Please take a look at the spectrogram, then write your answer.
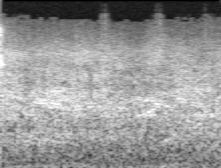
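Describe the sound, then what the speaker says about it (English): Crows cawing in the Alan Wake video game, a dense, steady wash of harsh calls filling the whole moment at a low, distant-sounding level. "Oh no, the birds."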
